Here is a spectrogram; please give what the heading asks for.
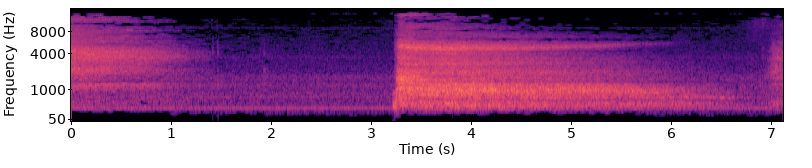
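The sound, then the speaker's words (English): A slow, deep breath taken during a guided emotional-tapping exercise: a soft inhale fades away, then after a pause a longer, louder exhale slowly tapers off. No one talks over it. “Good, take a deep breath.”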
